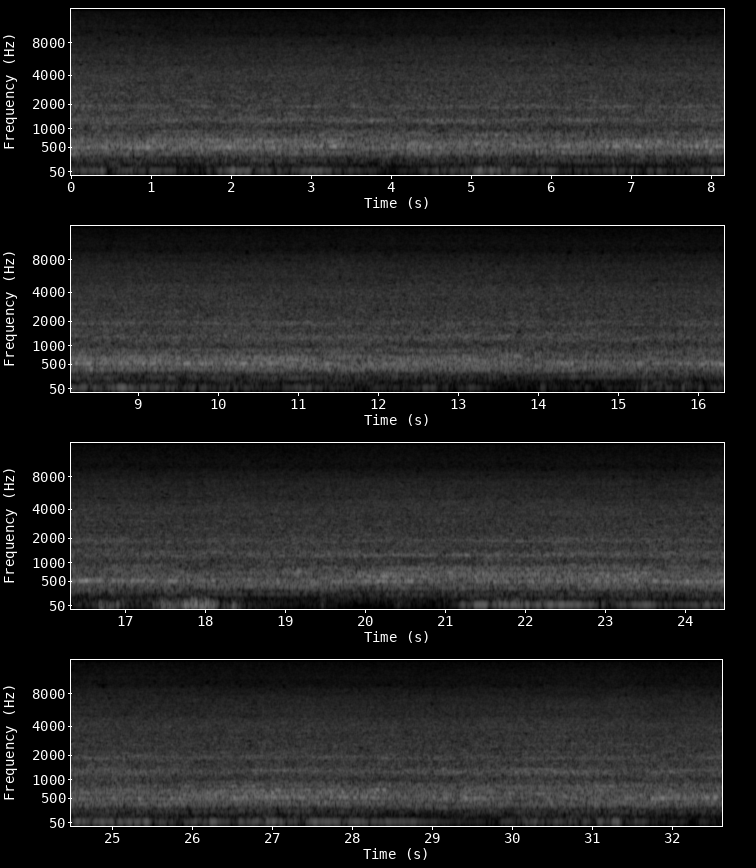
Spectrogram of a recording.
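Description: Handheld hair dryer blowing steadily, used to push wet acrylic paint across a canvas in a Dutch pour.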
